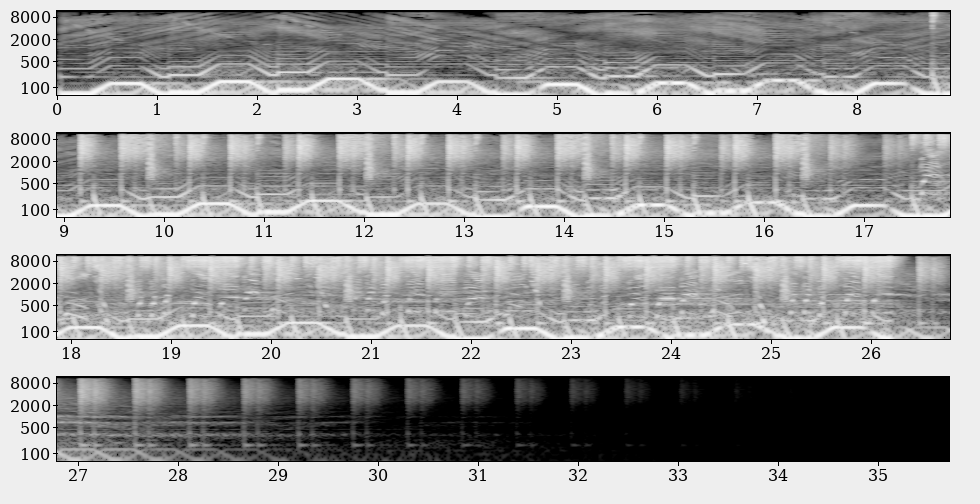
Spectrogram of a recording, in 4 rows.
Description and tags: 6. part of the 2013 rave sample. Rave techno like instrumental loop.
This one includes deep space and space bass influence and hip-hop.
